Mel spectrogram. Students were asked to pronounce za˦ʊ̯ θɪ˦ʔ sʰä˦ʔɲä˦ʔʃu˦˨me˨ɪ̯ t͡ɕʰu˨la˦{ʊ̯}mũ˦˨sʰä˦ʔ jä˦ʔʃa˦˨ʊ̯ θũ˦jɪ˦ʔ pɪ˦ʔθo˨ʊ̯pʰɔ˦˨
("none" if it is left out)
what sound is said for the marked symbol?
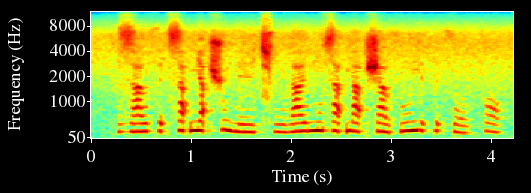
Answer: ɪ̯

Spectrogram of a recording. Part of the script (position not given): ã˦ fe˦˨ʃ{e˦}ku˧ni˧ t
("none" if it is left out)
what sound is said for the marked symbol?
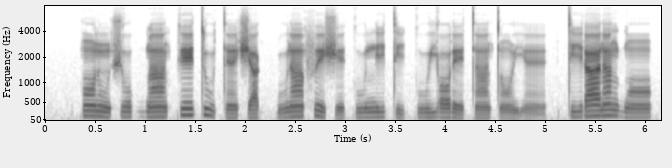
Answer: e˨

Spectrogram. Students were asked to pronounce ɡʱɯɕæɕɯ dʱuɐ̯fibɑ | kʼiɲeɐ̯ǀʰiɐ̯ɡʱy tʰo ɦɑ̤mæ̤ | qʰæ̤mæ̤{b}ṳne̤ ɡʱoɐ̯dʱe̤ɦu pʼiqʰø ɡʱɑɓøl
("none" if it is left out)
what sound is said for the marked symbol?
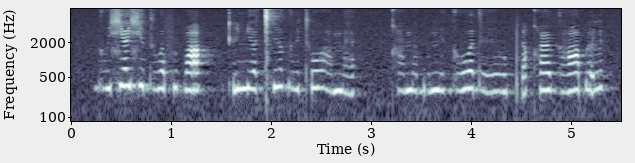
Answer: b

